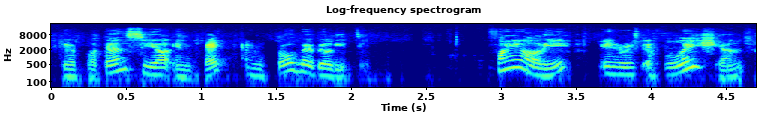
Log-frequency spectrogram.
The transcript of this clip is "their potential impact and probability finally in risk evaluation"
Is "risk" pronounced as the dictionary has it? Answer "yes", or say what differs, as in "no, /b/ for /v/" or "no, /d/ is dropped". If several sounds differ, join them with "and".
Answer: no, /k/ is dropped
